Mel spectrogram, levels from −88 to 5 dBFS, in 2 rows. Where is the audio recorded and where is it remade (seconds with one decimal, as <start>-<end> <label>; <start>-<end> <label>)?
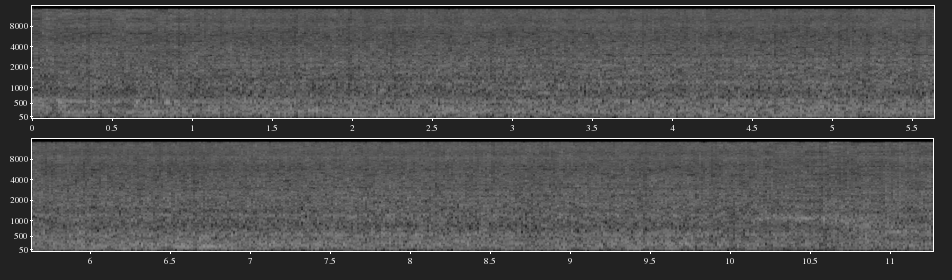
0.0-1.0 remade; 1.0-10.2 recorded; 10.2-11.3 remade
